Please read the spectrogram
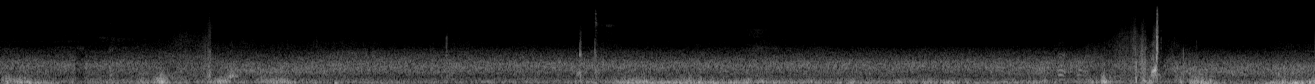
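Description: A golf iron striking a ball off the turf: one sharp crack just before the end, the loudest sound here. It sits over a steady low background noise, with a couple of fainter clicks earlier on.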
